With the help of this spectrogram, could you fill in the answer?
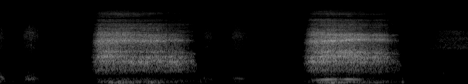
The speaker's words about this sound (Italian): Inspirare in due volte ed espirare con un'espirazione eh, lunga, quindi così.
